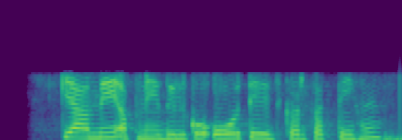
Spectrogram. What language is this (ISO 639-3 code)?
hin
